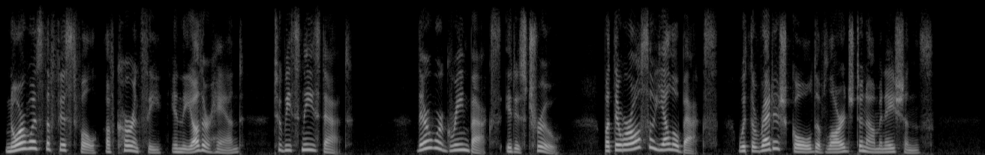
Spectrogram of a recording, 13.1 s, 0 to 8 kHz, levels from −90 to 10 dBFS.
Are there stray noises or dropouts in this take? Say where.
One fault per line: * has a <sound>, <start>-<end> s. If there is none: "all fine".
all fine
